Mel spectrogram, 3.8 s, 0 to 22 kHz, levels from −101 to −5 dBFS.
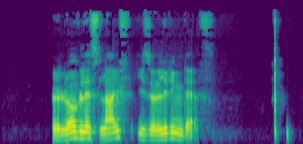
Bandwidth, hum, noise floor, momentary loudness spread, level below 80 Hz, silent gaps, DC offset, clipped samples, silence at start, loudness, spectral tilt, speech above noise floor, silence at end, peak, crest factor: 16.5 kHz; none; -87 dBFS; 15 LU; -60 dBFS; none; under 0.1%; under 0.1%; 0.65 s; -18 LUFS; -5.5 dB/octave; 69 dB; 0.2 s; -2 dBFS; 18 dB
